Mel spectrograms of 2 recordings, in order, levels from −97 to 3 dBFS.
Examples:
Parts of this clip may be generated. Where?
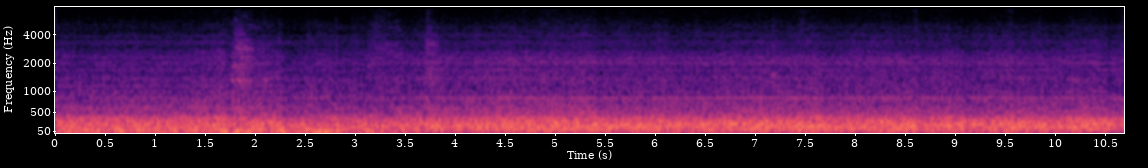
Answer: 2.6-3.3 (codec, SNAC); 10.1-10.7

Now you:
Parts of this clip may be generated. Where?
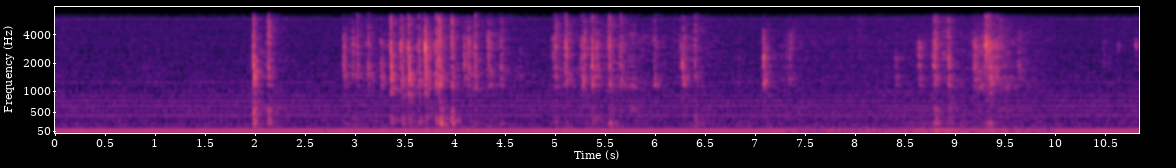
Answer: 7.3-10.0 (vocoder, Vocos)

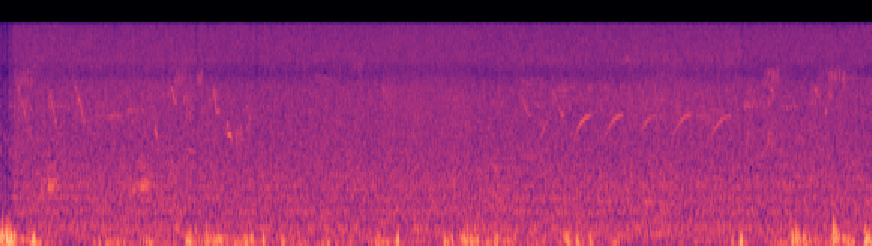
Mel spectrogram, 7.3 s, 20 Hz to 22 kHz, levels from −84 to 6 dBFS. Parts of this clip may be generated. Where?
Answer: 3.2-3.9 (autoencoder, DAC-VAE)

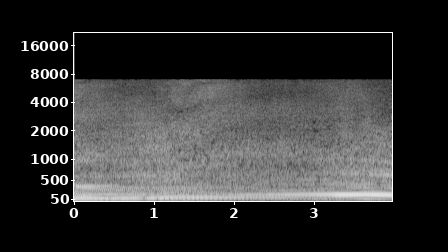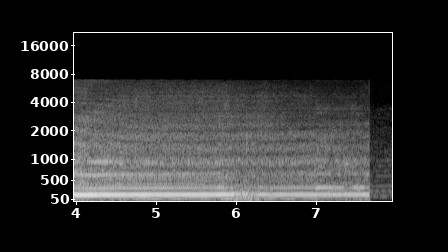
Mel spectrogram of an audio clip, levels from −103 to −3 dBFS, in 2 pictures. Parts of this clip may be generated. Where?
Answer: 7.0-7.6 (codec, SNAC)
